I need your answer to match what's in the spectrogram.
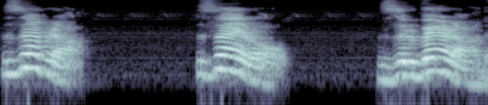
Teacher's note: The tip of the tongue goes very, very close to the teeth ridge, releasing the air between the gap that is present and have the vocal cords getting vibrated so that the voiced sound is pronounced with an audible friction.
